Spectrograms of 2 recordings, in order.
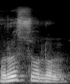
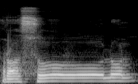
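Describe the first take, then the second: First: রসুলুন as "rusulun", all syllables short; quick, round "ru" and short "su" in রসুলুন; short vowels. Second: রসুলুন with "su" held long; drawn-out, recited রসুলুন; long middle vowel. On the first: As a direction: say রসুলুন higher with no stretch. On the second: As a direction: stretch "su" in রসুলুন, then close on "lun". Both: Shown as a demonstration. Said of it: "একটা অক্ষর কম থাকার কারণ".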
